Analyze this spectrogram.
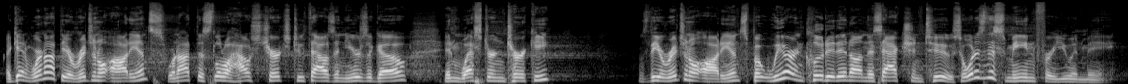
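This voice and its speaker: A man's voice: fairly high pitch, expressive, fairly quick, fairly bright tone. Man preaching in a reverberant church. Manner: conversational, emphatic, repeats key phrases. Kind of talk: sermon. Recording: long hall reverb.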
